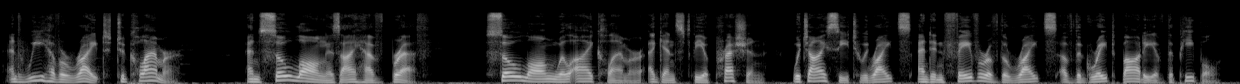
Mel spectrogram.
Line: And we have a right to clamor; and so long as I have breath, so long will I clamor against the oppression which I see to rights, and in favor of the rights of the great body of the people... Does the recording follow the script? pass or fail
pass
